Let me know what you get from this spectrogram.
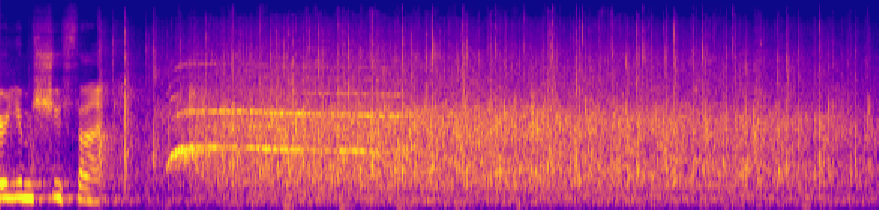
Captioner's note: audience applauding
